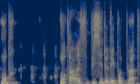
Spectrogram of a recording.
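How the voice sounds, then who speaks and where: A man with a high voice taunts his opponent in a heated online argument, hammering the same lines again and again. He comes through a video call with dull, lo-fi sound. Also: normal speed, a crowd in the background. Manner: taunting, mocking, repeats himself.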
